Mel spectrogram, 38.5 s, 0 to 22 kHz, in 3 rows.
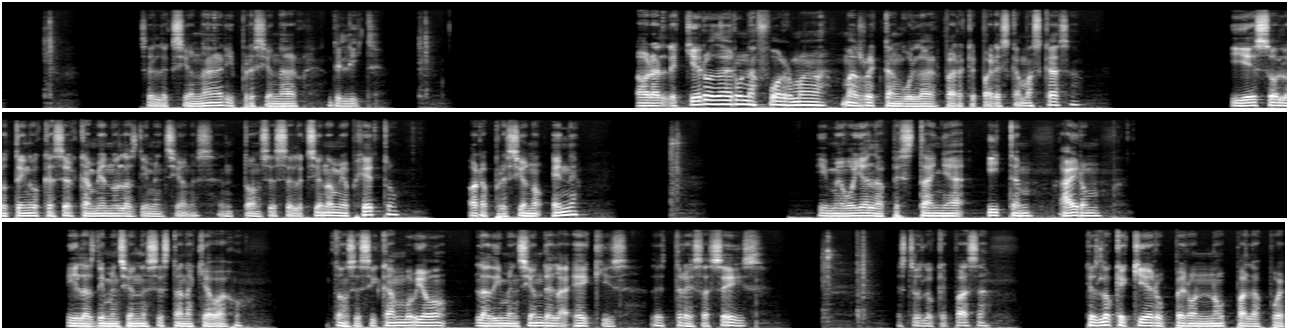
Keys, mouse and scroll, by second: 0.5 Delete, 2.1 click, 4.2 Delete, 6.0 click, 16.6 click, 19.6 n, 24.1 click, 29.0-32.2 drag.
